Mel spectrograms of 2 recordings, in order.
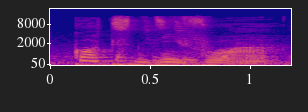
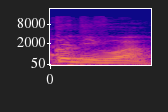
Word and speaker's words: Côte d'Ivoire: Oui, la Côte d'Ivoire. Côte d'Ivoire. La Côte d'Ivoire, non. Je vous en prie, chers téléspectateurs. C'est la Côte d'Ivoire. Et la phonétique s'écrit avec un K-O-T.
